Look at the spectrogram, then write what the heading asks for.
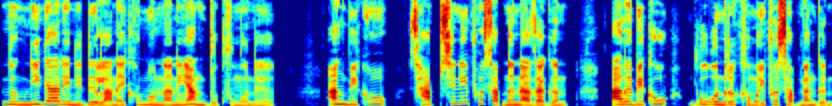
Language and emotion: Bodo, sad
